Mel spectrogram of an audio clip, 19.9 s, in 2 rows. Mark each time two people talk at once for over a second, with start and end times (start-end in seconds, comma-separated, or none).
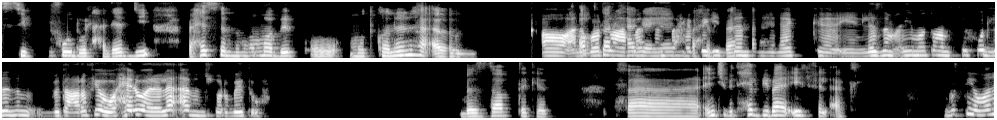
5.8-7.4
